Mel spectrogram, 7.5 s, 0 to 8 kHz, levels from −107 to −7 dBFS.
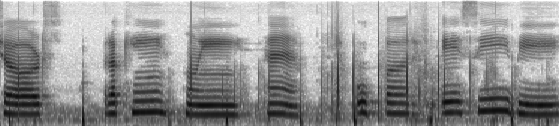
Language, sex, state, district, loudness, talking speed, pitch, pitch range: Hindi, female, Punjab, Fazilka, -19 LUFS, 55 wpm, 200 Hz, 180-220 Hz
